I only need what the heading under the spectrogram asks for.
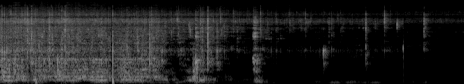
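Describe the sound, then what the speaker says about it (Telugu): Curry leaves and garlic being stirred while frying in hot oil for a semiya breakfast dish, a steady sizzle with scraping stir strokes and a few sharp clinks toward the end, close by with no talk. "కరివేపాకు, ఎల్లిపాయ మంచిగా కలుపుకోవాలి."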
